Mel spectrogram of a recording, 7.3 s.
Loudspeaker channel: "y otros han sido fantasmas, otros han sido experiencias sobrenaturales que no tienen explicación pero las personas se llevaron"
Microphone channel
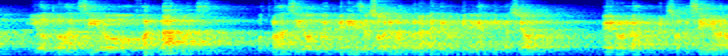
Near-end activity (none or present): none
